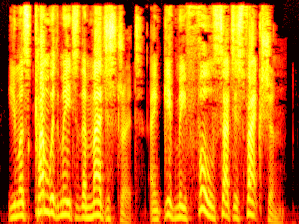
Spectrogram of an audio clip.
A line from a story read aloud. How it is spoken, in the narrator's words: I exclaimed angrily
